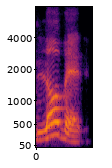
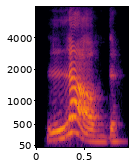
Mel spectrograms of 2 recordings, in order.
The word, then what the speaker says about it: loved: We don't pronounce the ED.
